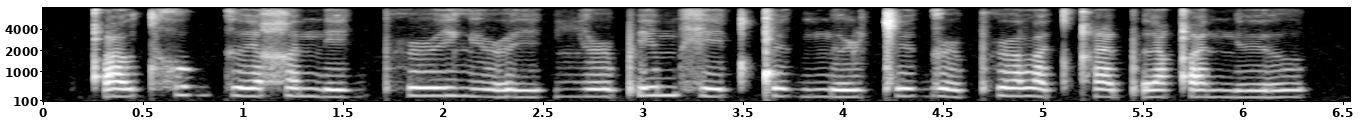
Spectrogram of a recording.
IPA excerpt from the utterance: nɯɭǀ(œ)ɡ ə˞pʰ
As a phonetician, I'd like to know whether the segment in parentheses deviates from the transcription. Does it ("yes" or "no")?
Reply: yes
